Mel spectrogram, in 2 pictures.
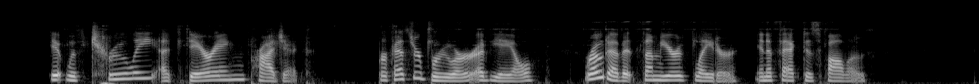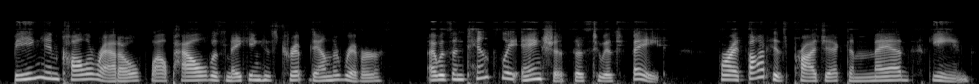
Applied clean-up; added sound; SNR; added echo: neural mask model DeepFilterNet 3.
